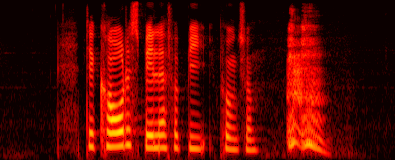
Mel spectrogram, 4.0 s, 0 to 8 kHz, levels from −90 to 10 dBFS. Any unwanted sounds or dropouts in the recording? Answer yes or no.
yes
